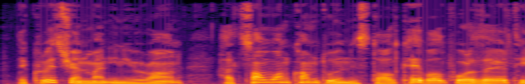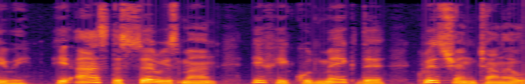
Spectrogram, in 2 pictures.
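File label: English Farsi Accent Elearning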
